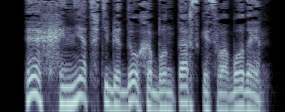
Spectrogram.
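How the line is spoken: Sigh. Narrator (Russian): вздохнул я

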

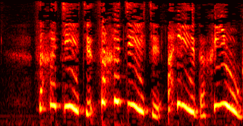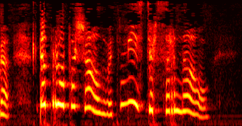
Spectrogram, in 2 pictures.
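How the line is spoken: Warm joyful exclamation. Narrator (Russian): С сердечной радостью воскликнула она

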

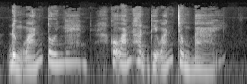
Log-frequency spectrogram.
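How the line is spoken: Trembling hired killer. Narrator (Vietnamese): thằng cha giết mướn run rẩy bảo

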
